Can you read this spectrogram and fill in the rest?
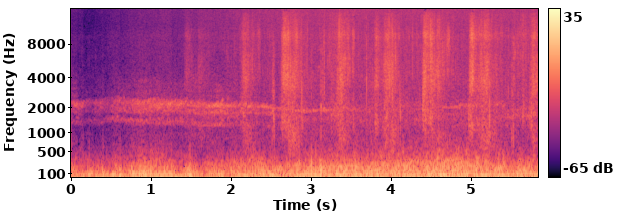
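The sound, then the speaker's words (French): Wind buffets the microphone on one of the university's synthetic sports pitches before the first match, with no rain yet: a loud, continuous low rumble with gusty swells, a faint thin whistle early on and scattered soft thuds; no one speaks. “La pluie se fait attendre, mais pas le vent.”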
